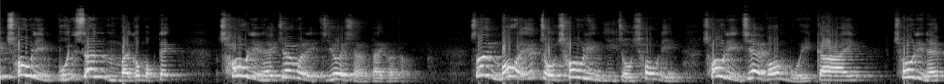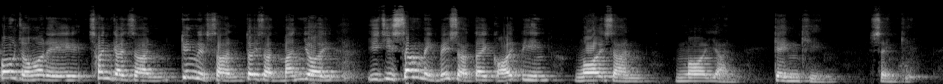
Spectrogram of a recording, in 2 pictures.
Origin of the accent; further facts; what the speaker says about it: Malaysia; also born or lived in Hong Kong / Europe; 我在马来西亚出世长大，我在香港读神学，香港牧会，后来去了欧洲宣教，现在在这里侍奉。我们在四个地方生活过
